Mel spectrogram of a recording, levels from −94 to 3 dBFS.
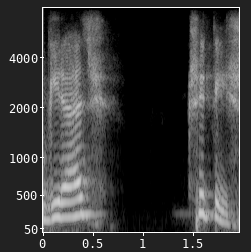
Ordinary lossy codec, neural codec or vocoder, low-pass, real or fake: Opus, 16 kbps; codec, 16 kHz, 16 kbps, FreqCodec, smaller model; 7.2 kHz; fake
